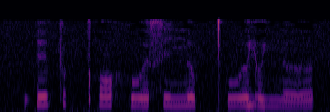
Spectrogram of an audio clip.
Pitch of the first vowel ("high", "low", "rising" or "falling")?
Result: rising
